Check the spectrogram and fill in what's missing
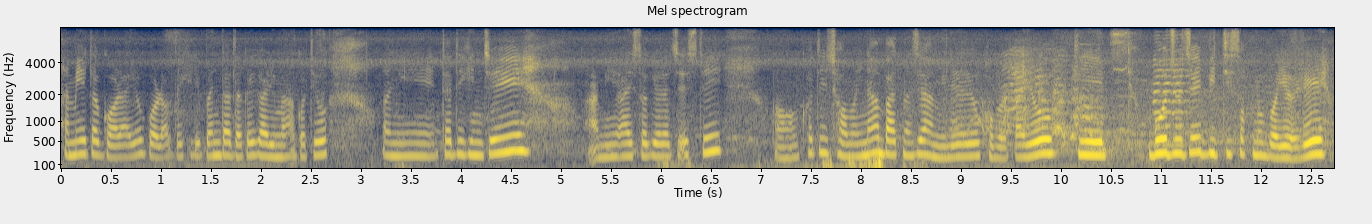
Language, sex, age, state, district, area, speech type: Nepali, female, 18-30, West Bengal, Kalimpong, rural, spontaneous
